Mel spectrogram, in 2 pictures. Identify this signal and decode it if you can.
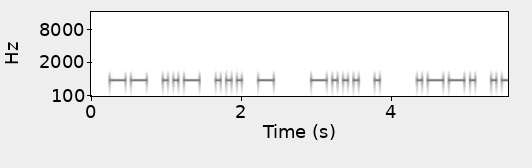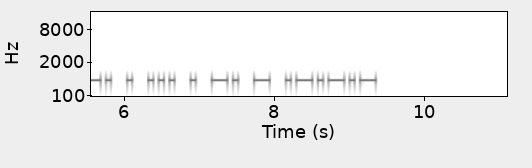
Morse code, heard as a keyed tone, about 17 wpm, 700 Hz. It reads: MUST BE PRESENT.
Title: Sentences from Top 1600 Words 17wpm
